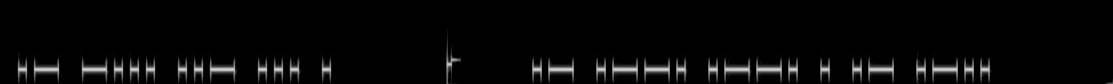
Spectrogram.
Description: Morse code, heard as a keyed tone, about 15 wpm, 700 Hz. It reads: ABUSE APPEAL
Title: Sentences from Top 1300 Words - New Word Drill - 15wpm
